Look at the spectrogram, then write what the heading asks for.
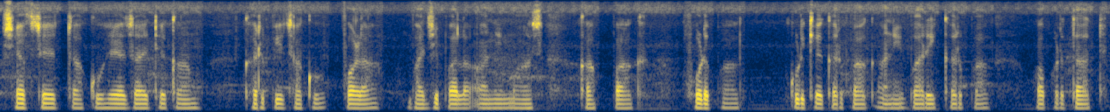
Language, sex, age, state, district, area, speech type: Goan Konkani, male, 18-30, Goa, Salcete, rural, spontaneous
